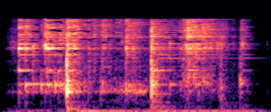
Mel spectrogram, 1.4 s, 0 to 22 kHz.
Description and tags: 58-Golpe metal
Shock of a metal object
hit, metal, impact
